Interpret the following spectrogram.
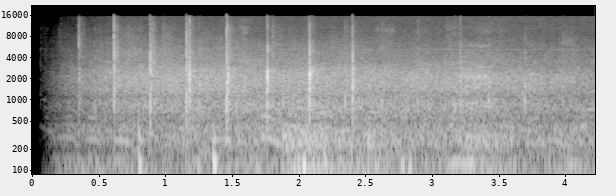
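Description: Audience applause in a large hall. Over the first two and a half seconds, sharp single claps stand out at about three a second, then the applause fades a little.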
